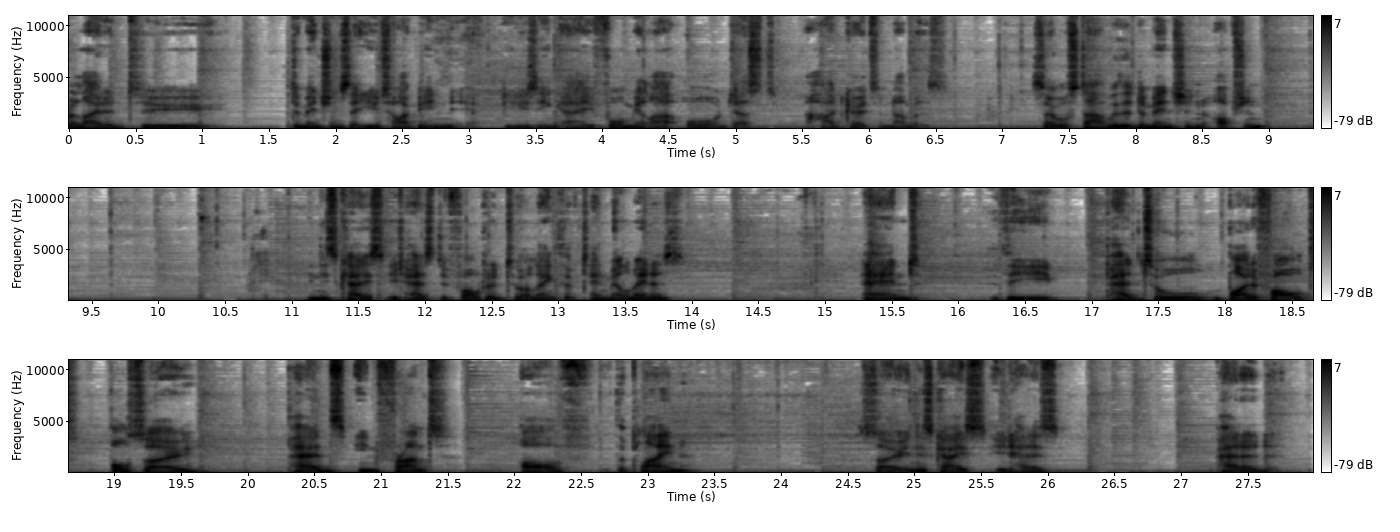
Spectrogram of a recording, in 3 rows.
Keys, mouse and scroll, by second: 10.1 click.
